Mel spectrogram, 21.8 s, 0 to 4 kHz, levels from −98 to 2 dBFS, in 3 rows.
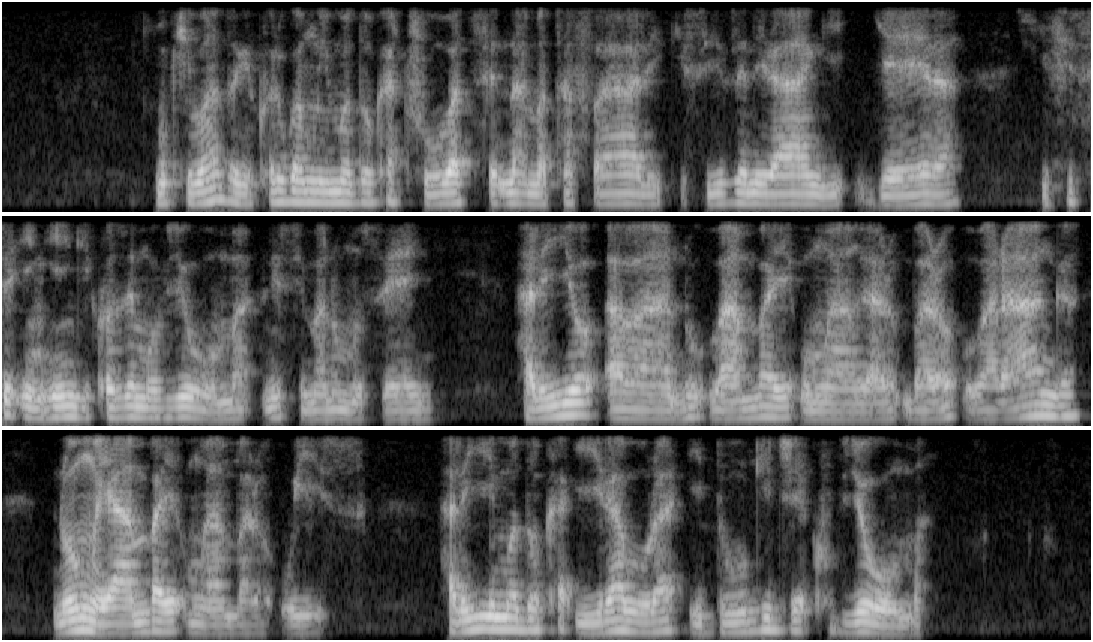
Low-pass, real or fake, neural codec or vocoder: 3.6 kHz; real; none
